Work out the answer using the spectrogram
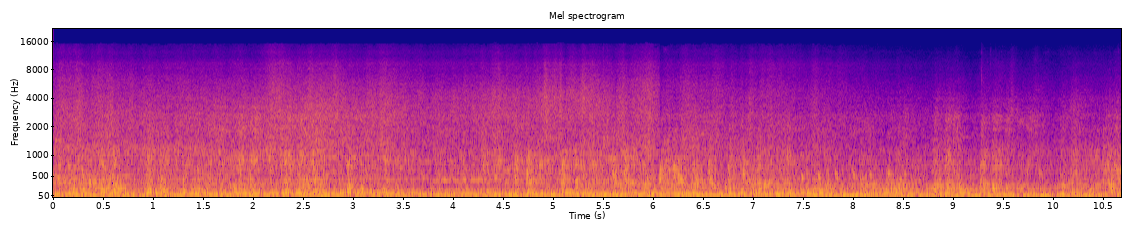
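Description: Passenger train running, heard from inside the carriage by the door: a steady, loud noise of the wheels on the track and the moving carriage.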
